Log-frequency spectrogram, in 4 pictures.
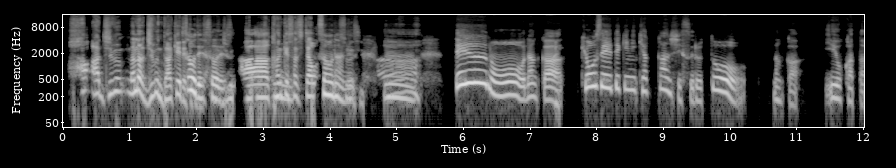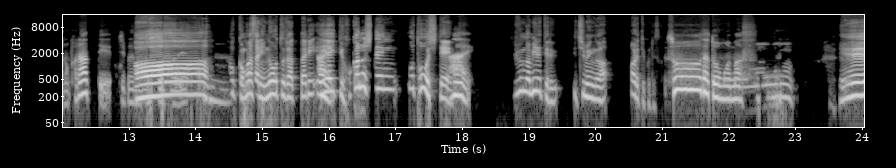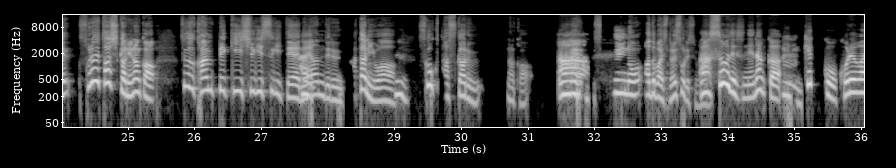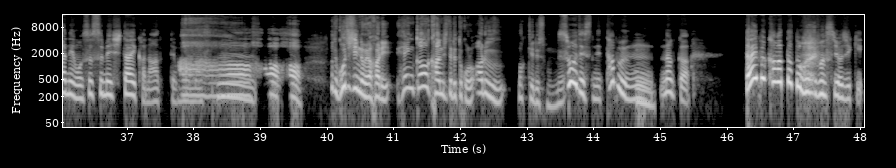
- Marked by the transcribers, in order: unintelligible speech; laughing while speaking: "思います"
- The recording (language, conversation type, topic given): Japanese, podcast, 完璧を目指すべきか、まずは出してみるべきか、どちらを選びますか？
